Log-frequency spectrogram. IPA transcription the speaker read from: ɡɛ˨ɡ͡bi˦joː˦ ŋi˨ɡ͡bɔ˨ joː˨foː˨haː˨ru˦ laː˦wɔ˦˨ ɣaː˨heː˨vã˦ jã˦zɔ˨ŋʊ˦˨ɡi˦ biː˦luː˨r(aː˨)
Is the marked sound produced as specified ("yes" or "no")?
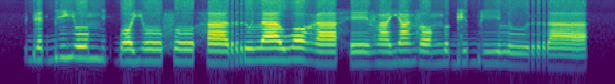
yes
